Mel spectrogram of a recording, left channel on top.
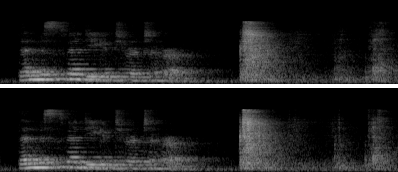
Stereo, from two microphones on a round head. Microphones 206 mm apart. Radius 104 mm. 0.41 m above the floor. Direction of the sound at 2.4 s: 65° right (ahead or behind).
